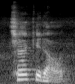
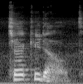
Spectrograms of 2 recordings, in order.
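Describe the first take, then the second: Both takes have the same delivery.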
